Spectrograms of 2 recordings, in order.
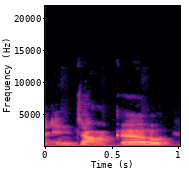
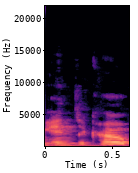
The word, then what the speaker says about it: Indaco: Yesterday, we had a great dinner at a restaurant called Indaco. And I asked them how to pronounce it because I was thinking Indico, but she said it's Indaco. And they have great Italian food.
